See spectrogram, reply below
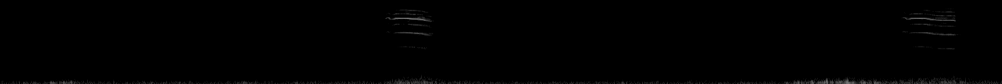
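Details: Begging long-eared owl chick perched on a roof late at night, about 23:30, calling to be fed, captured with a mobile phone: two short, shrill, wheezy squeaks about five seconds apart, with quiet low rumbling between them.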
